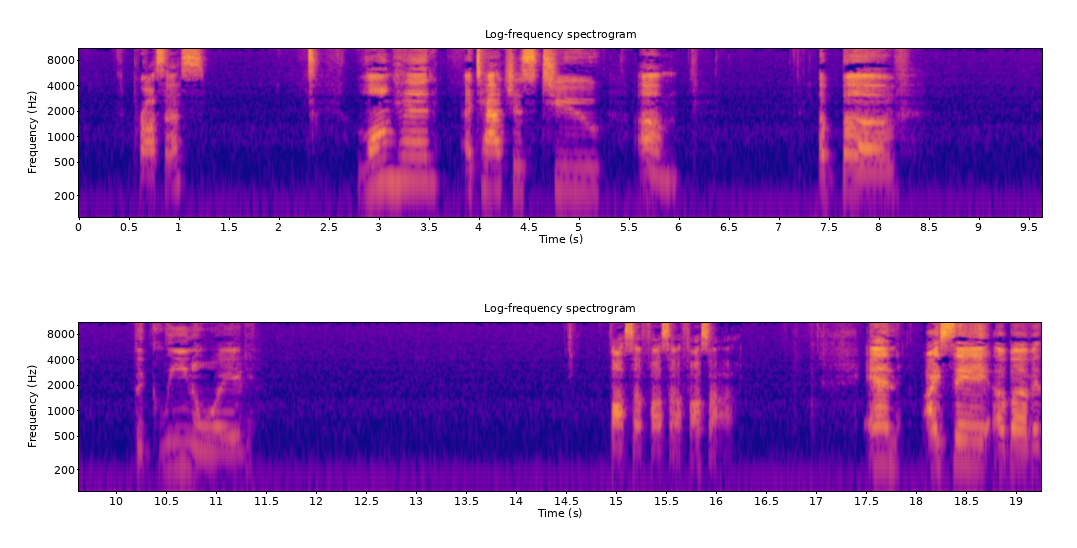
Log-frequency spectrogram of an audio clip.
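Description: A woman speaks calmly and clearly into a close microphone, in short phrases with pauses.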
